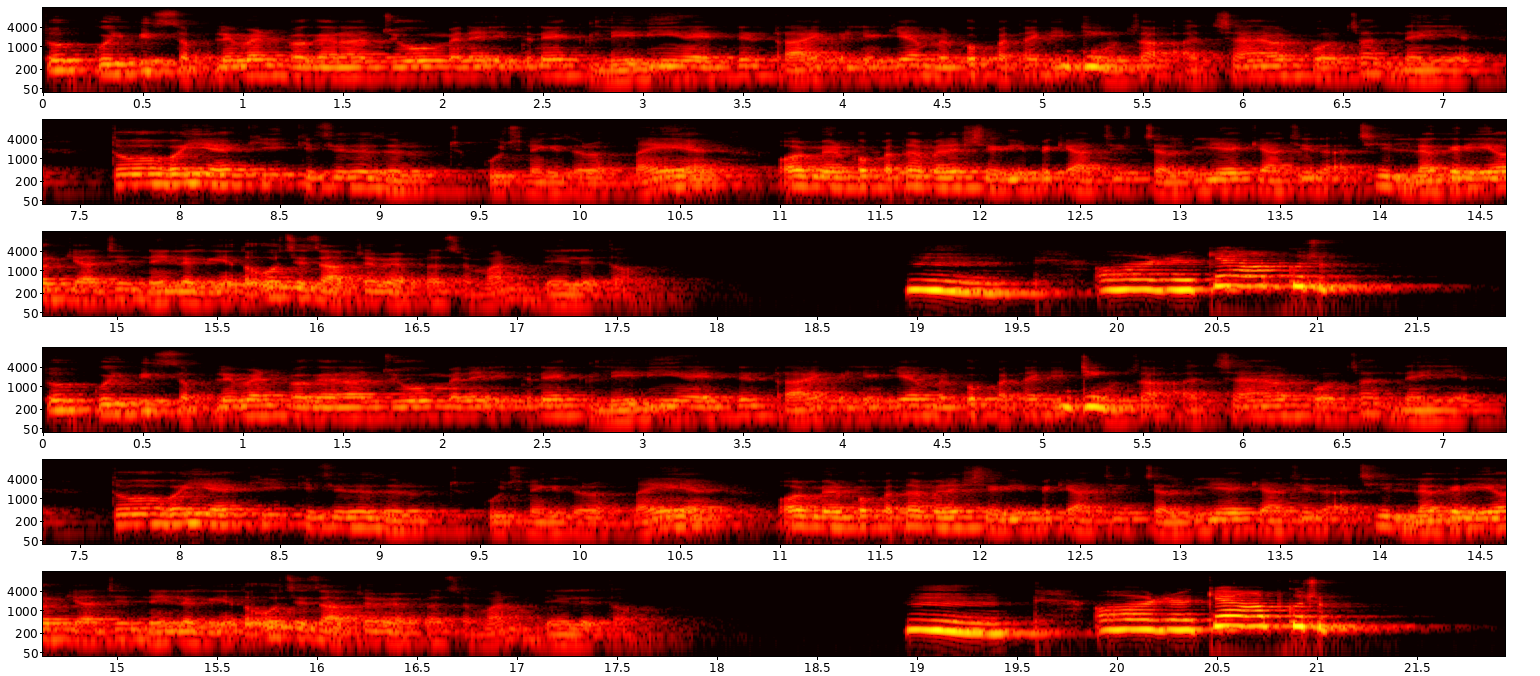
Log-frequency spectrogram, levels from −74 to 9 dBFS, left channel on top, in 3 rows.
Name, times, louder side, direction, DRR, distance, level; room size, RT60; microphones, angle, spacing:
voice 1, 0.0-7.1 7.7-9.2 9.5-10.7 11.0-17.6, left 1 dB, 15° left, 4 dB, 1.0 m, -31 dB
voice 2, 18.9-19.5 19.9-21.0, right 2 dB, 40° right, 9 dB, 0.4 m, -20 dB
9.0 x 7.3 x 3.9 m, 0.90 s
head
